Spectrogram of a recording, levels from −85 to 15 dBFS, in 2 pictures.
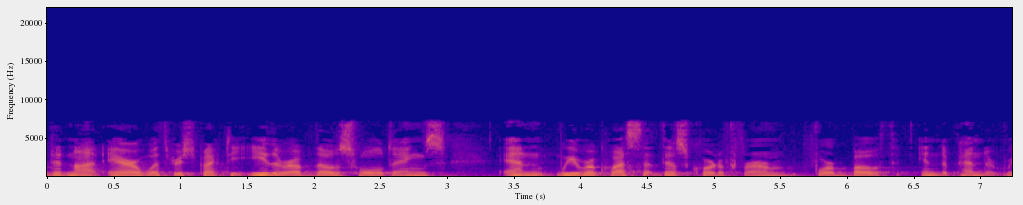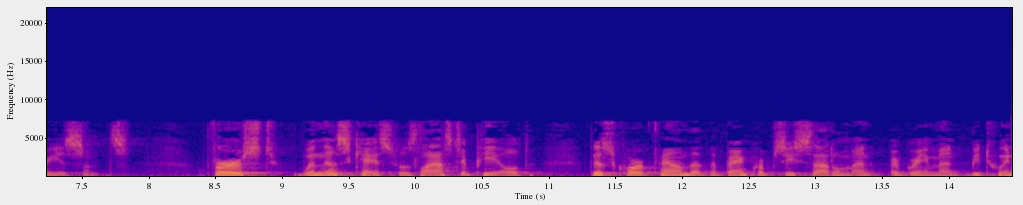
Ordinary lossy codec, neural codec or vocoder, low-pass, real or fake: MP3, 48 kbps; none; 7.2 kHz; real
